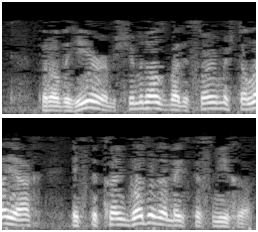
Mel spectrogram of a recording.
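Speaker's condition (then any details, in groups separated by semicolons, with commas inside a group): No condition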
